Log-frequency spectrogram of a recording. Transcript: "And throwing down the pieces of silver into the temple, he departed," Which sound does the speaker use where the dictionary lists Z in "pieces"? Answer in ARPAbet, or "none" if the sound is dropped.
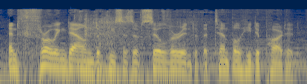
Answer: Z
